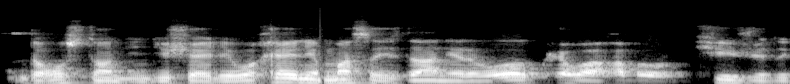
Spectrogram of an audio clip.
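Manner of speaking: usual speaking voice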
